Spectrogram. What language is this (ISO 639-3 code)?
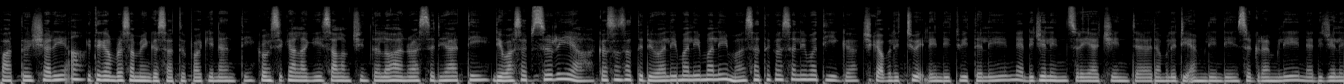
msa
